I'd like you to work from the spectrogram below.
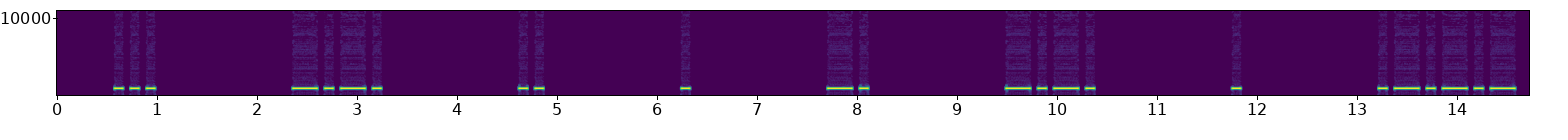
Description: Morse code, heard as a keyed tone, about 15 wpm, spaced as for 5 wpm, 1000 Hz. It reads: SCIENCE.
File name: qotdfiles / 5wpm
